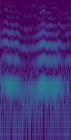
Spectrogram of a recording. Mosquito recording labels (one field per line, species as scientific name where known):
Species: Anopheles quadriannulatus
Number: one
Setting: insect culture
